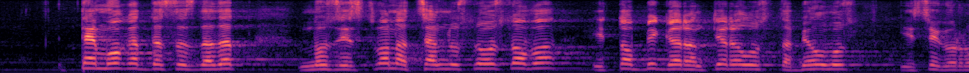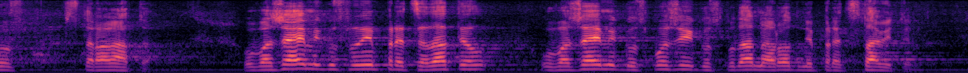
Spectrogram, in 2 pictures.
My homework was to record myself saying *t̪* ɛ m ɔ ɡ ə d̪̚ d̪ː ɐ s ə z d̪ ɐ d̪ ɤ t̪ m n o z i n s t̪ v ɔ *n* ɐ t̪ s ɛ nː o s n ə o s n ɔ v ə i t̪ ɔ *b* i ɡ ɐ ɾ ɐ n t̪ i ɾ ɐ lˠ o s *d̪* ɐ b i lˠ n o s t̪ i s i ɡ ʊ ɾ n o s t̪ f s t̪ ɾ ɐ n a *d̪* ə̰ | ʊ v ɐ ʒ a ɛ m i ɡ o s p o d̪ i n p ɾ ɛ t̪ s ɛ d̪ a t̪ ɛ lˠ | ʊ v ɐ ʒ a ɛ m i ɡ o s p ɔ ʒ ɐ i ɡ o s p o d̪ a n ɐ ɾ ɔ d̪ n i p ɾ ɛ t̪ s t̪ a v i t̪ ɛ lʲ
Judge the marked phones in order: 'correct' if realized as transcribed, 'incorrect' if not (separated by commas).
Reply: correct, correct, correct, incorrect, incorrect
